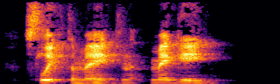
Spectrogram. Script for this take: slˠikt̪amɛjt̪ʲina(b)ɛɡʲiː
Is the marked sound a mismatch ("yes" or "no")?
yes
